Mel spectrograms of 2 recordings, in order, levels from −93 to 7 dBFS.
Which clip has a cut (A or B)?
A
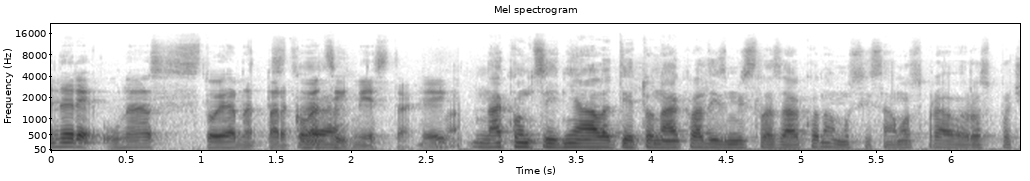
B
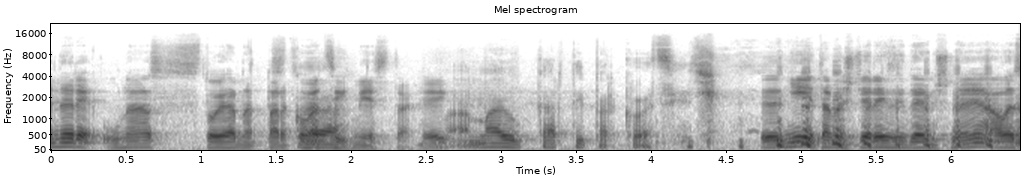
A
